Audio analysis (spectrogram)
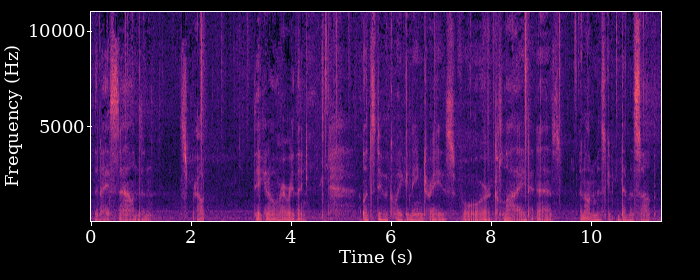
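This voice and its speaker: A man whispering softly and breathily as an ASMR live streamer, chatting casually and gently with viewers. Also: mid-range voice. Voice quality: breathy whispering and soft murmuring, gravelly.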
